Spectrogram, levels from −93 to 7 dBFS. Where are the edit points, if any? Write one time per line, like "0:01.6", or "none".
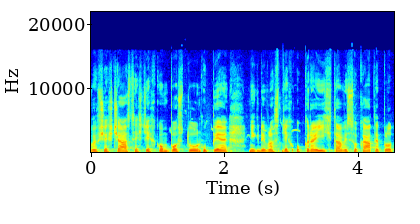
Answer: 0:01.6
0:02.9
